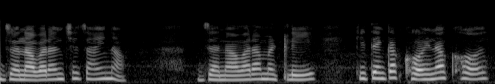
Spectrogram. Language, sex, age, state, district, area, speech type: Goan Konkani, female, 18-30, Goa, Pernem, rural, spontaneous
